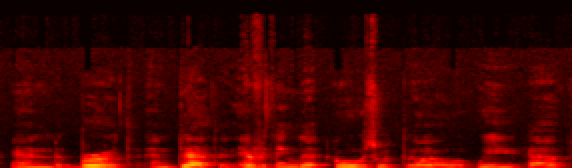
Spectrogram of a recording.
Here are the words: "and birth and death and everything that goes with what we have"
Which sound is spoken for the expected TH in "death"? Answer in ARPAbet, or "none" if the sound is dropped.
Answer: TH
